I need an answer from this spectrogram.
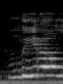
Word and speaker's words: Lidl: all right guys another little light a little order everybody keeps telling me i'm saying it wrong but in germany they say leedle so i'm going to say little another legal order and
